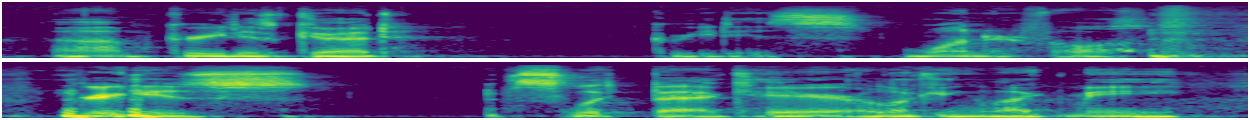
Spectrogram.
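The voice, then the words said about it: Gordon Gekko Wall Street character impression. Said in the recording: “my Wall Street impression ... Gordon Gecko impersonations”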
